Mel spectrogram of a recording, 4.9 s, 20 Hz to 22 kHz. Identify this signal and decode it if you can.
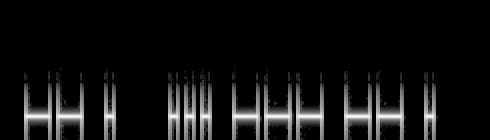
Morse code, heard as a keyed tone, about 15 wpm, 700 Hz. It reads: ME SOME
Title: Sentences from Top 1500 Words 15wpm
